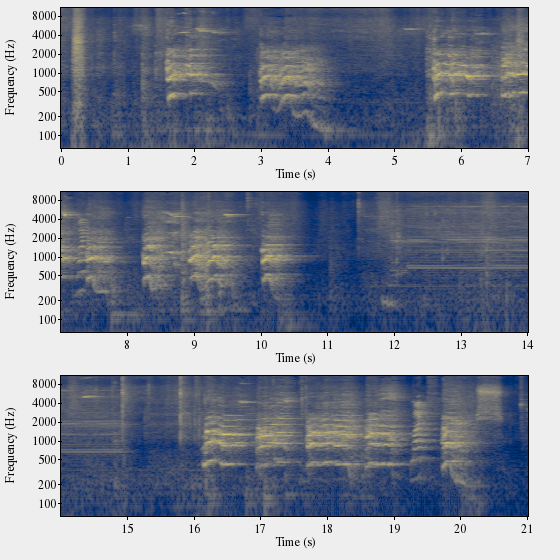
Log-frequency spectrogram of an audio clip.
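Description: A dog whining and barking in repeated short cries, in several groups with pauses between them. In the middle a steady hum runs for about three seconds.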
